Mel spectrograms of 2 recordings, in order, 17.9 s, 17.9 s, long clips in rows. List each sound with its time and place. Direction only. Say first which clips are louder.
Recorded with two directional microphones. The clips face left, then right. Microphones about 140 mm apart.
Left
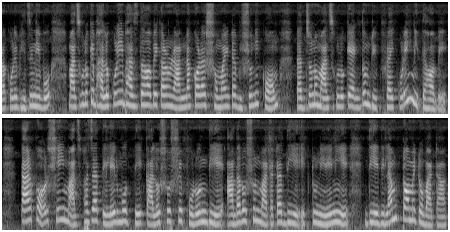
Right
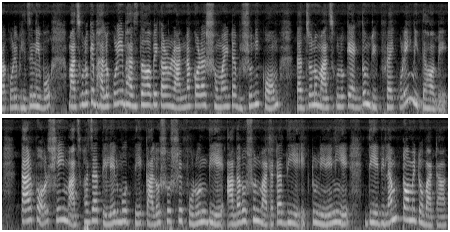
0.0 s a woman's voice: left 7 dB; 35° left (ahead or behind)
